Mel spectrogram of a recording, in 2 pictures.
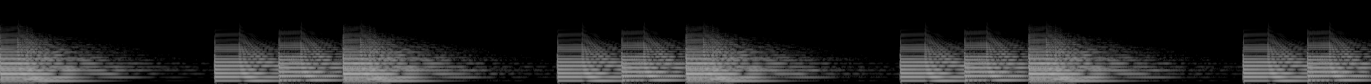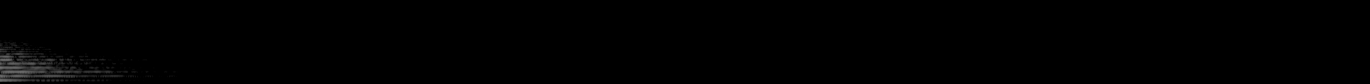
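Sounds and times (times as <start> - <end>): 
Prophet 5 synth loop in E minor: 0.0 - 1.4, 2.2 - 4.9, 5.6 - 8.4, 9.0 - 11.8, 12.4 - 14.4.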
